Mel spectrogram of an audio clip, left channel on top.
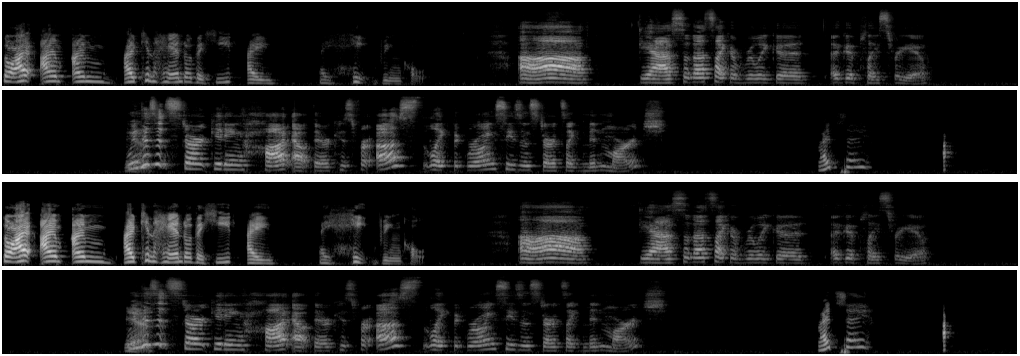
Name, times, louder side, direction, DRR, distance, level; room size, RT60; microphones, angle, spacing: voice 1, 0.0-2.7 3.2-4.2 11.4-11.6 18.3-18.8, right 8 dB, 55° right, 0.3 m, -26 dB
voice 2, 4.9-5.9 6.4-8.0 8.3-9.2 11.4-16.8, left 3 dB, 15° left, 0.8 m, -31 dB
9.8 x 5.0 x 3.2 m
head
